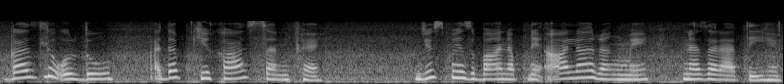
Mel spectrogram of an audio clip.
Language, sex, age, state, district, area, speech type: Urdu, female, 30-45, Bihar, Gaya, urban, spontaneous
